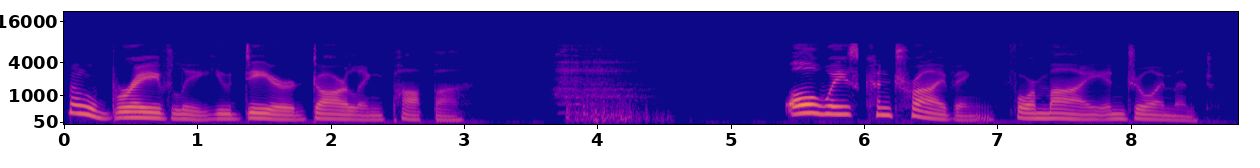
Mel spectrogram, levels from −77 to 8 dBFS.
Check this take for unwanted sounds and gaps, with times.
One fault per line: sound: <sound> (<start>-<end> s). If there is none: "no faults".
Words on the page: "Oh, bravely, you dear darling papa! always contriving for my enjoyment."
sound: sigh (3.6-4.7 s)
